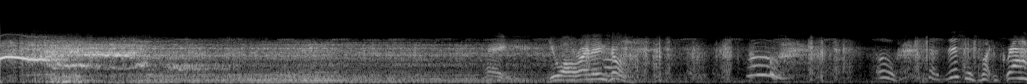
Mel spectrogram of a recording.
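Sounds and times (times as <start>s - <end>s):
baby blue convertible engine roaring: 0.0s - 6.9s
convertible tires skidding and squealing: 0.0s - 7.4s
speech: 5.6s - 6.4s, 8.9s - 10.2s.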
